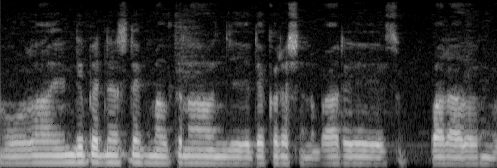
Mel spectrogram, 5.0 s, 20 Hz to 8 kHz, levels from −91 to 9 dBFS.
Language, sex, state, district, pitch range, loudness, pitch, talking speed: Tulu, male, Karnataka, Dakshina Kannada, 110-125 Hz, -19 LUFS, 115 Hz, 145 wpm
